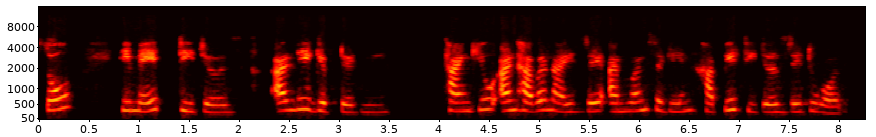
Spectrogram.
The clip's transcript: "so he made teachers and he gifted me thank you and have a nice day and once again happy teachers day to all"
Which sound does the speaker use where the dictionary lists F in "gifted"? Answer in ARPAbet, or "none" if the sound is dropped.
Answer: F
